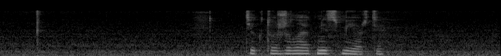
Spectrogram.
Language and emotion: Russian, neutral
